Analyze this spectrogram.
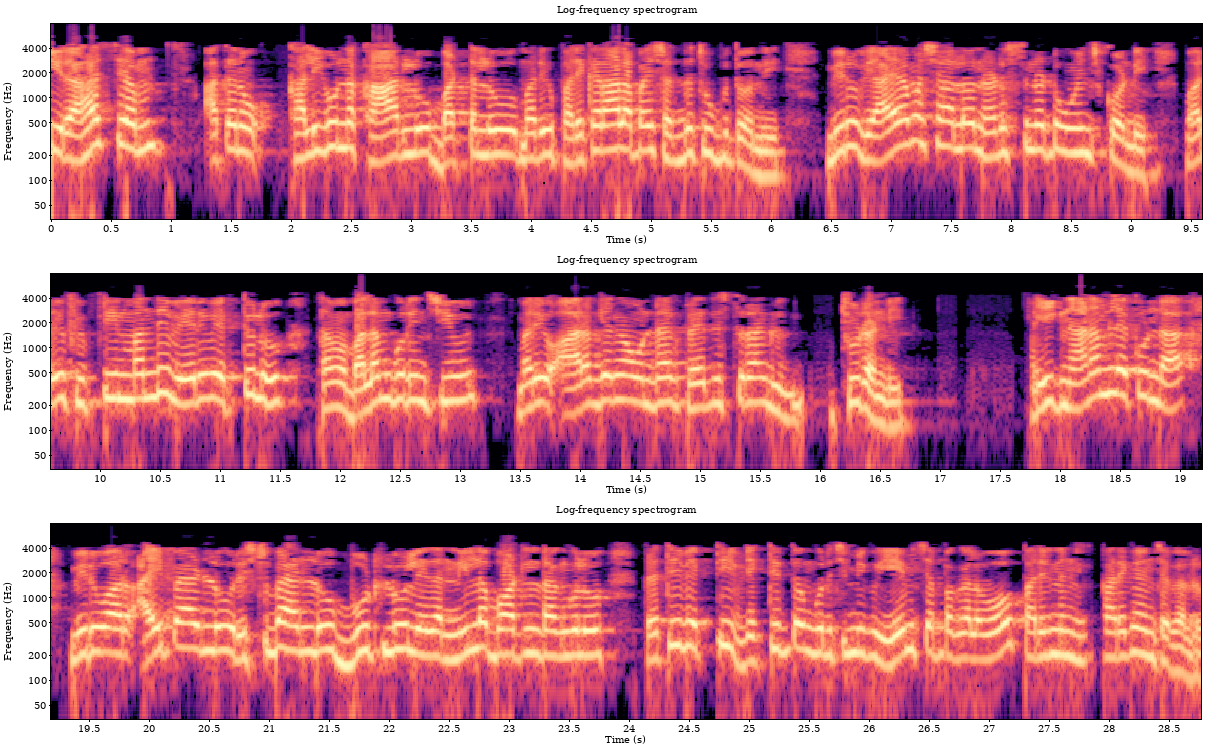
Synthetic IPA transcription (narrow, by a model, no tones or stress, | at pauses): iːɾɐɦɐsjɐm | ɐ̰t̪ɐnukɐliɡunːɐkaːɾlubɐʈːɐlumɐɾijupɐɾikɐɾaːlɐpɐjʃɾɛd̪ːɐt͡ʃuːp̬ut̪o̞ːnd̪ḭmiːɾuʋjaːjɐmɐʂaːlːo̞ːnɐɽust̪unːɐʈːuuːɦiɲt͡ʃu̥ko̞ːɳɖḭmɐɾijupʰipʰʈiːnmɐnd̪iʋeːɾuʋjek̚t̪ulut̪ɐmɐbɐlɐmɡuɾiɲt͡ʃi | mɐɾijuʔaːɾoːɡjɐŋɡaːuɳɖɐnikipɾɐjɐt̪nist̪unaːniki | t͡ʃuːɽɐɳɖḭ | iːɡnaːnɐmleːkuɳɖaːmiːɾuʋaːɾuʔɐjpaːɖluɾisʈbaːɳɖlubuːʈlulɛːd̪aːnilːɐbaːʈɐlɾɐŋɡulu | pɾɐt̪iʋjɐk̚t̪iʋjɐk̚t̪it̪ʋɐmɡuɾiɲt͡ʃimiːkue̞ːmit͡ʃɛpːɐɡɐlɐʋo̞ːɐɾipɐɾiɡɐɾiɲt͡ʃɐɡɐlɐɾṵ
